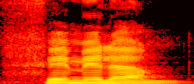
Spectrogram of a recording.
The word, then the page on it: femelan: Provençal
